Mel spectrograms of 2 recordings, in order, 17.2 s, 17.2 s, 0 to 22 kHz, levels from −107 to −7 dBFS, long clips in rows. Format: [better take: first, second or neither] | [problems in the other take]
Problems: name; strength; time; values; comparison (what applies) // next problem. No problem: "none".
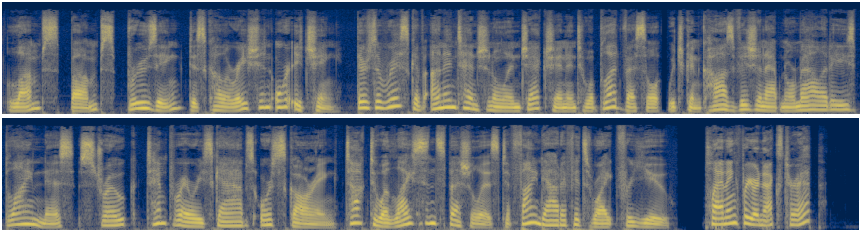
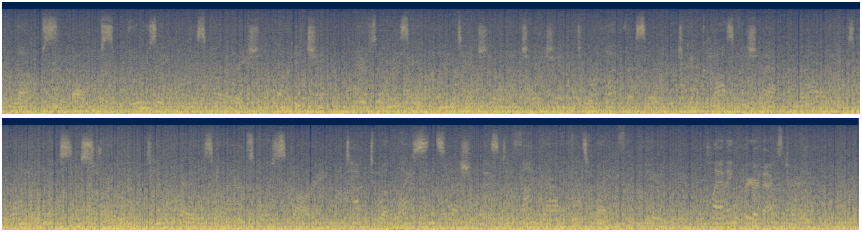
first | wind noise on the microphone; heavy; 5 dB above the speech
